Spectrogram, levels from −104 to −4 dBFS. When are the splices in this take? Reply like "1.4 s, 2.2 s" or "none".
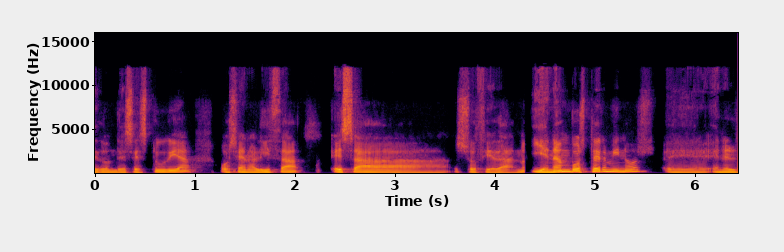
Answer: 4.3 s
